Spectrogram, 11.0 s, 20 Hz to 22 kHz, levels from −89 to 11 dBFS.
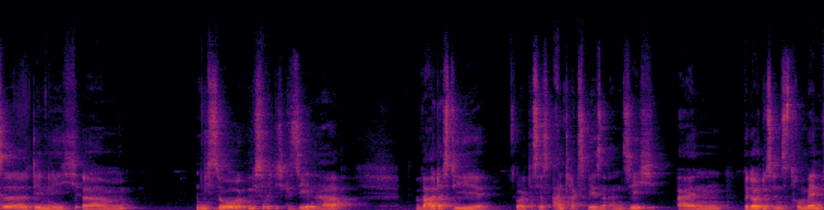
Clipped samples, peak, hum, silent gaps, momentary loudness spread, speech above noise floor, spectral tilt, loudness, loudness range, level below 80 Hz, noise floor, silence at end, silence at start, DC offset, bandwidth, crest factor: under 0.1%; -10 dBFS; none; none; 13 LU; 39 dB; -5 dB/octave; -30 LUFS; 3 LU; -58 dBFS; -68 dBFS; 0 s; 0 s; under 0.1%; 18 kHz; 20 dB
